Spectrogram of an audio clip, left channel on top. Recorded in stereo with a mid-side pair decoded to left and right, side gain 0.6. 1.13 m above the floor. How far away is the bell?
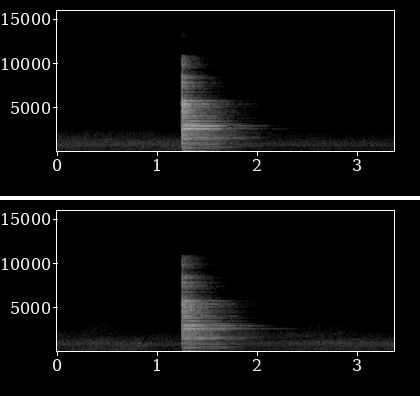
About 0.6 m.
